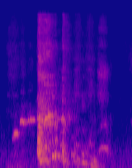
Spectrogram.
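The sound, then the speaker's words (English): A person gives a brief, steady whistle imitating a store alarm, quickly cut off by a loud, breathy burst like a cough or laugh, followed by murmuring voices. “You just say check, I just start whistling.”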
